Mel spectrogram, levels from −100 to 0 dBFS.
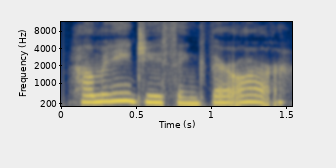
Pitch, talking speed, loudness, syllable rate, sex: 250 Hz, 275 wpm, -15 LUFS, 6.6 syllables/s, female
